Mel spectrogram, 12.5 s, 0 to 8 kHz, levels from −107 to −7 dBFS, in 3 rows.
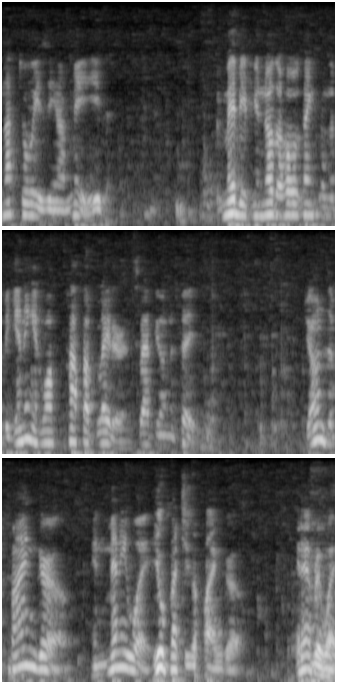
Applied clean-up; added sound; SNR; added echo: classical method WPE with log-MMSE.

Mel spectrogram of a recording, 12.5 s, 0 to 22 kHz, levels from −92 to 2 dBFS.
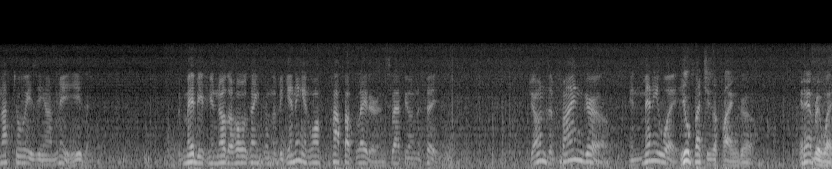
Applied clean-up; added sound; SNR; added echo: none; Thunder; 13 dB; reverberation time 1.5 s.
